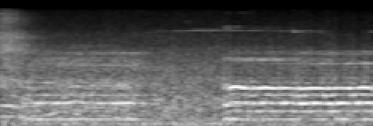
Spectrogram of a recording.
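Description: Thai classical ensemble music of the kind that accompanies khon: a reedy wind instrument holding long, steady notes that step from one pitch to the next. A small cymbal is struck once right at the start.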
